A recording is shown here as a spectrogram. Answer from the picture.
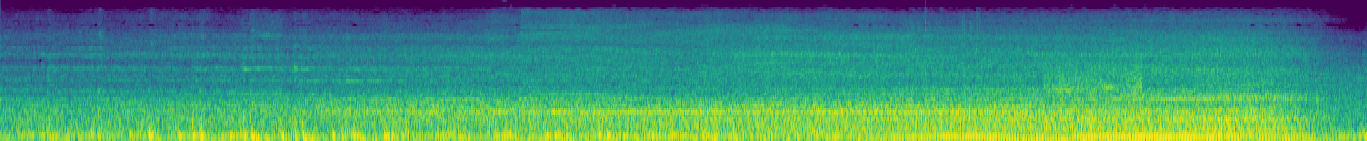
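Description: MBTA commuter rail coaches rolling past on the rails, a continuous rumble with a steady hum that builds louder toward the end and then cuts off.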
